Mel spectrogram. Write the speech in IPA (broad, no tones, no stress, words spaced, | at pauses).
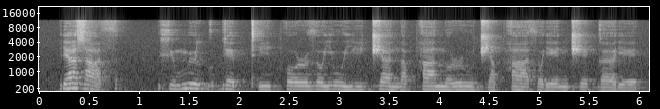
ɾʲazaθ | xʲumʉlɡʊ ɡep tʼipʰoɹ ðʊjuji d͡ʒɜn̪a pʰan̪ʊ ɹu d͡ʒapʰaθo ɾʲend͡ʒe ɡɜɾʲe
